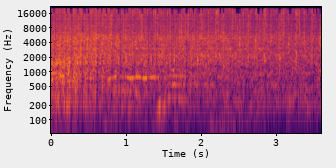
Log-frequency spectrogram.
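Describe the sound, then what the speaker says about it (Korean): Audience clapping at a conservative reform debate forum, a broad, steady rush of many hands, with a speaking voice over it early on before the clapping carries on alone. "이대모에서 그 박수가 나오는 거예요"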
